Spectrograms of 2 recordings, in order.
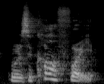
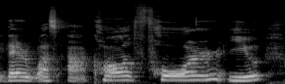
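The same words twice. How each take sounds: First: The small words are reduced to schwas. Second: The small words keep full vowels. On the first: The speaker calls it right. "all those are schwas" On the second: The speaker calls it wrong. "usually people do not say there was a call for you"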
